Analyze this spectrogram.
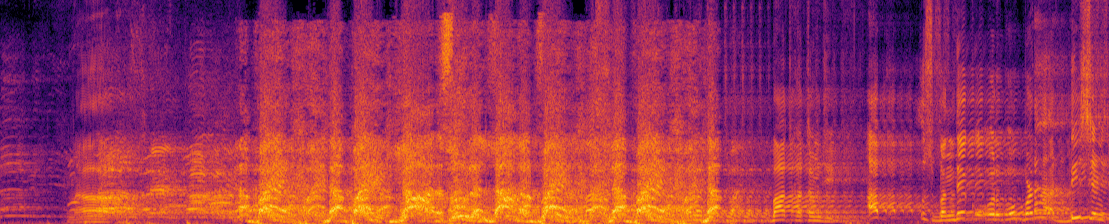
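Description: A man speaks with animation through a loudspeaker.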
